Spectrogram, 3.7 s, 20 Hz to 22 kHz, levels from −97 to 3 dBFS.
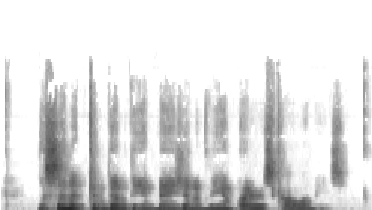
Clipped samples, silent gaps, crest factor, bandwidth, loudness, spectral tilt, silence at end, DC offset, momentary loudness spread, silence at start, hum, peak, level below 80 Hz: under 0.1%; none; 18 dB; 14 kHz; -26 LUFS; -5.5 dB/octave; 0.3 s; under 0.1%; 12 LU; 0.4 s; none; -8 dBFS; -64 dBFS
